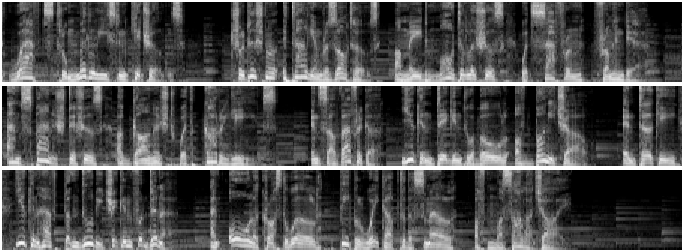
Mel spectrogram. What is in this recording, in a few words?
Corporate AV English; Globalization of Food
